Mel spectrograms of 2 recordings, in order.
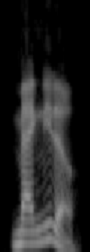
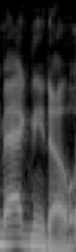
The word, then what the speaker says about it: Magneto: Magneto. Yeah, now Like you're that? saying it right. But before you were saying Magneto.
